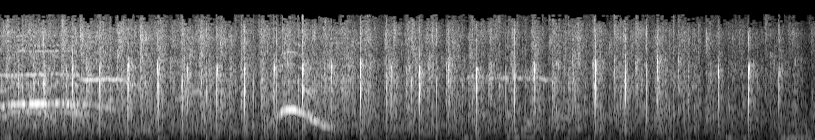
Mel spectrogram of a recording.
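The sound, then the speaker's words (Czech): An audience applauds the team after a week-long event, with dense, steady clapping throughout and a voice briefly rising above it. “Takže bych ještě jednou chtěl poděkovat našemu týmu, protože díky nim ten týden byl úplně úžasný a chtěl bych jim za to moc poděkovat, tak jestli bychom jim mohli zatleskat.”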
